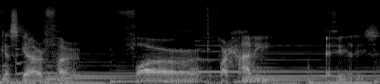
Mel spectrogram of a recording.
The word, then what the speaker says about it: Asghar Farhadi: It's from this year, but it's another like Asghar Farhadi, I think that is how it's pronounced, movie.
